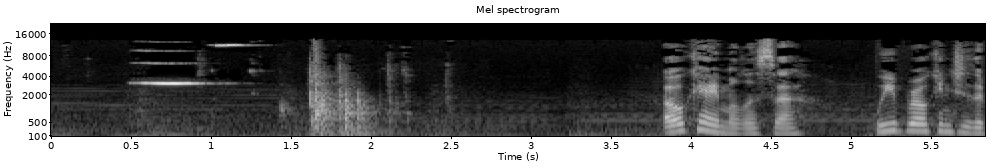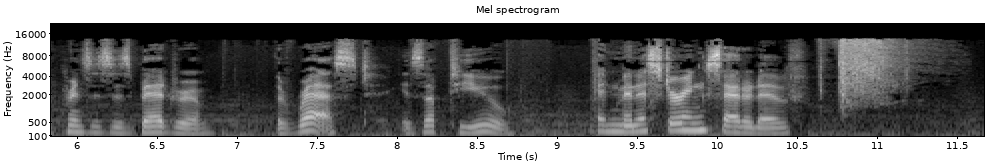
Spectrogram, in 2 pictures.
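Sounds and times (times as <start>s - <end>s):
door squeaking open: 0.5s - 2.2s
door clunk: 1.4s - 2.5s
speech: 3.8s - 10.7s.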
